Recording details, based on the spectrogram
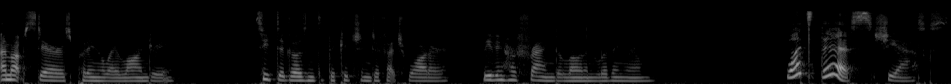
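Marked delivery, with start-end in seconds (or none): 7.8-8.7 very high-pitched, loud, calling-out shout. Alone in the living room, a visitor calls to her friend in the kitchen, shouting. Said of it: "shouting to Sita in the kitchen".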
